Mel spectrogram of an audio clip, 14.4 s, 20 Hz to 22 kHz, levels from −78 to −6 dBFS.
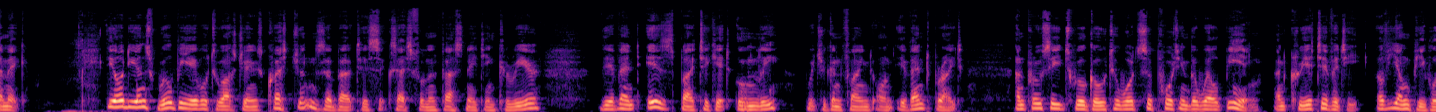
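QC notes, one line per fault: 7.43–7.49 s, AAC frame loss with concealment: a 43 ms gap, fitting two lost frames, is refilled from earlier spectrum, briefly smearing the sound after "event is by ticket".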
